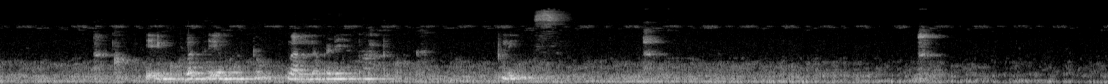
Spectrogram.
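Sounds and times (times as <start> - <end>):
crickets chirping: 0.0 - 11.0
low steady hum: 0.0 - 11.0.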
